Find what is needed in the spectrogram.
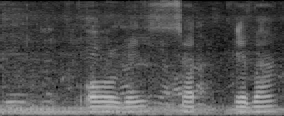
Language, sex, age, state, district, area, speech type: Bodo, male, 18-30, Assam, Chirang, rural, spontaneous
